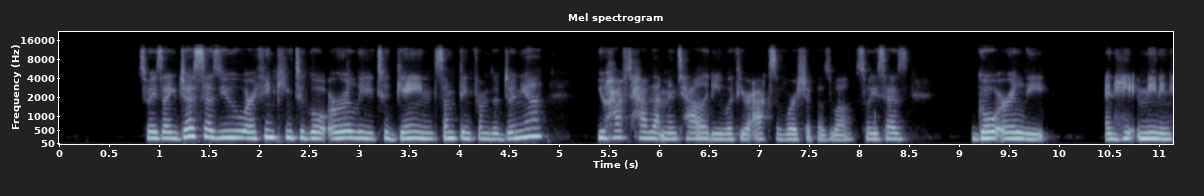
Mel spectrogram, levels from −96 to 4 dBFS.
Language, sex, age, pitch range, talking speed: English, female, 10-29, 185-225 Hz, 205 wpm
